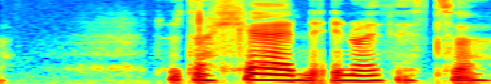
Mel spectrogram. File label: "lleen", Welsh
